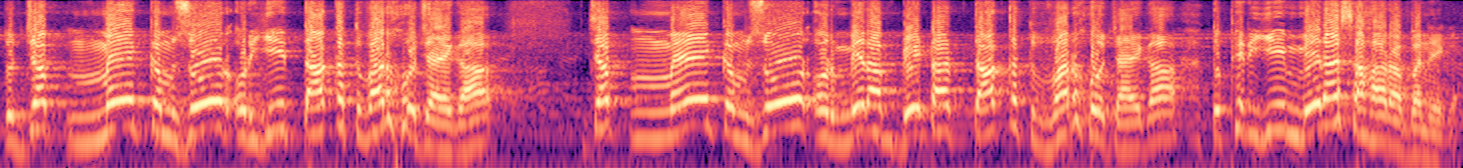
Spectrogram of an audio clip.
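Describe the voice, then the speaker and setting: A man preaching a moral story to his listeners. His voice is high-pitched for a man, and he drives his points home by restating each phrase. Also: expressive, fairly bright tone. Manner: emphatic, repeats phrases. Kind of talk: sermon storytelling.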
